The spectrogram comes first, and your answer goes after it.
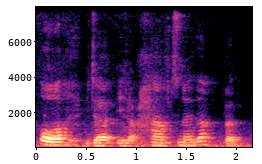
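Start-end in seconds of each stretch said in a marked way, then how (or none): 0.0-0.3 OR said loud with a rise and fall; up-and-down pitch accent. Shown as a demonstration. Teacher repeats the squiggle's tune, up-and-down glide. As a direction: swoop up and down on OR. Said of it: "That means go up and down".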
